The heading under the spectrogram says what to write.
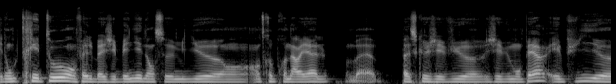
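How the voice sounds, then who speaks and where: A man's medium-pitched voice, monotone and flat, at a moderate pace on a very clean recording with a silent background. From France, Marseille. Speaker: startup founder. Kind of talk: podcast interview.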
